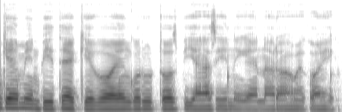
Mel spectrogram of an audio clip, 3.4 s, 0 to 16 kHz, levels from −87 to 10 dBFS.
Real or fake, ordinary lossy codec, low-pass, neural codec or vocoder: real; none; 14.4 kHz; none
